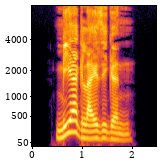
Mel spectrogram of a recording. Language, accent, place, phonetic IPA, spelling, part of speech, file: German, Germany, Berlin, [ˈmeːɐ̯ˌɡlaɪ̯zɪɡn̩], mehrgleisigen, adjective, De-mehrgleisigen.ogg
- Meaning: inflection of mehrgleisig: 1. strong genitive masculine/neuter singular 2. weak/mixed genitive/dative all-gender singular 3. strong/weak/mixed accusative masculine singular 4. strong dative plural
